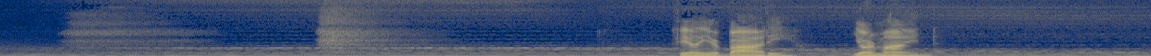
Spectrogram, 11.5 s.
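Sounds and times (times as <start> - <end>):
humming tonal drone: 0.0 - 11.5
slow breath in and out through the nose: 0.6 - 4.5
speech: 6.8 - 9.4.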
